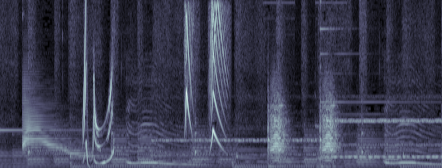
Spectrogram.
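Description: Children's background music with cartoon sound effects laid over it: a string of springy boings and pitch-sliding swoops, rising and falling several times.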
